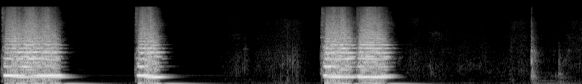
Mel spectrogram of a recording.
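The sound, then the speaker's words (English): Air horn sound effect: four loud, blaring toots of steady pitch. Two are separate blasts, then a gap, then two back to back, and silence follows. “Here's your toot.”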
